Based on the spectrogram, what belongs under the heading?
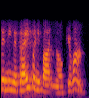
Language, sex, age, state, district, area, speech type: Tamil, female, 18-30, Tamil Nadu, Kanchipuram, urban, conversation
